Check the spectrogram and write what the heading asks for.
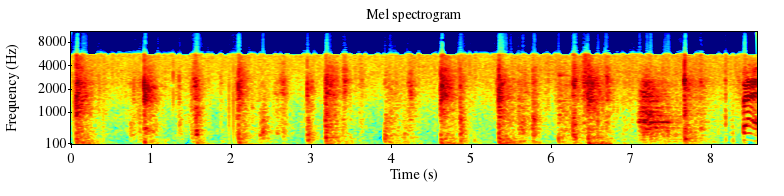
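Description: A series of irregular knocks and thuds, one or two a second.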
